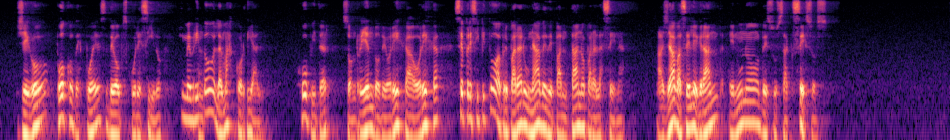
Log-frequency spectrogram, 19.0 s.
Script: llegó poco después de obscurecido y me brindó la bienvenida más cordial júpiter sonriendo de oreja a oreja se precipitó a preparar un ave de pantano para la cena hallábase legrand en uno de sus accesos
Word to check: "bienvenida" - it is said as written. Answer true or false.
false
